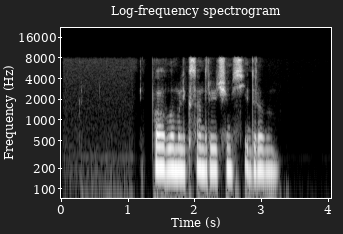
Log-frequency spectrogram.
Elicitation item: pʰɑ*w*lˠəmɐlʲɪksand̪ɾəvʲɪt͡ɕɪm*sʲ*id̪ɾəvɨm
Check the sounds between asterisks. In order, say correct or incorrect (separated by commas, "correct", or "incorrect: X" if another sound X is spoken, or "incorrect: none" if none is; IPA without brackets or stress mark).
incorrect: v, correct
